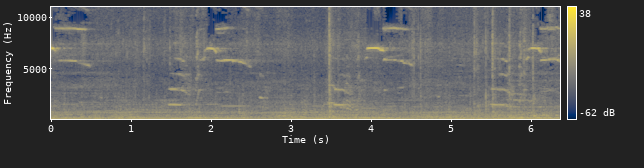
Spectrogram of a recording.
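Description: A steady low hum runs throughout, with small birds chirping in short, high, falling notes over it and a brief louder sound about four seconds in.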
